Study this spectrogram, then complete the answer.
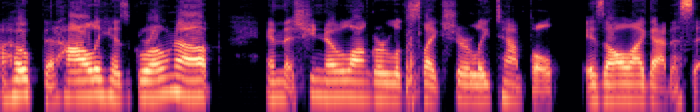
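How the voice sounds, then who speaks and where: Speaking at a moderate pace in a Southern US accent, a woman with a fairly low pitch uses an animated tone, the sound dry and close with no echo on a very clean recording with a silent background. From US Deep South, rural Alabama. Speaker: podcast host, teacher. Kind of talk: live podcast monologue.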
